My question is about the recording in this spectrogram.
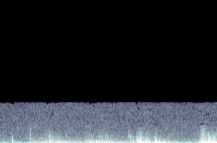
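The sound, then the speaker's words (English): A door is pushed shut again with a series of low scraping and thudding knocks, ending in a heavier clunk as it closes. “We'd better close this door again”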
